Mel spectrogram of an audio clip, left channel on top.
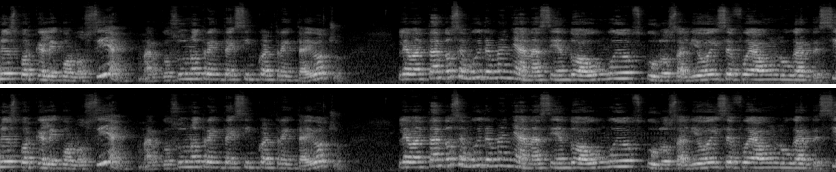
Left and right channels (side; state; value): both; normal; correlation 0.46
